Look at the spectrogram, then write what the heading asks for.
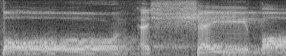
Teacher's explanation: Pangkal lidah naik jadi suaranya o. Karena pangkal lidah naik, Dan ada bagian dari lidah ketemu langit-langit atas.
